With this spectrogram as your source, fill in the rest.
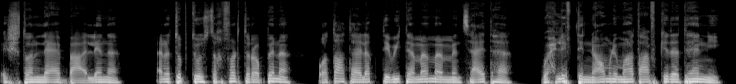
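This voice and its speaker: A man's voice: fairly low pitch, steady tone, fast talker, warm tone, no echo, studio quality, natural voice. A man with an Egyptian accent reading the lines of a remorseful, tearful wife in a told story. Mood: pleading. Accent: Egyptian Arabic. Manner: pleading, tearful.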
